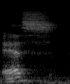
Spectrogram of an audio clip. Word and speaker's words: Sidna: Sidney Myers, it's spelled S-I-D-N-A, and I said Sidna forever.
